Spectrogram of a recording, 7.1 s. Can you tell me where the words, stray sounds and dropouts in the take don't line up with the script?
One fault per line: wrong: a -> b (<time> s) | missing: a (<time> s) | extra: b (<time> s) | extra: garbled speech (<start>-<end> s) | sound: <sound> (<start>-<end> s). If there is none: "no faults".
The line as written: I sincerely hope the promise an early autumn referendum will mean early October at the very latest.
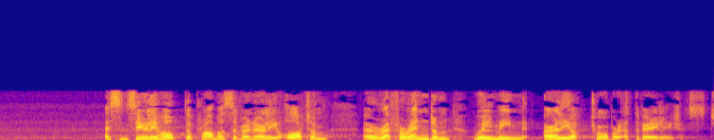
extra: of (2.3 s)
